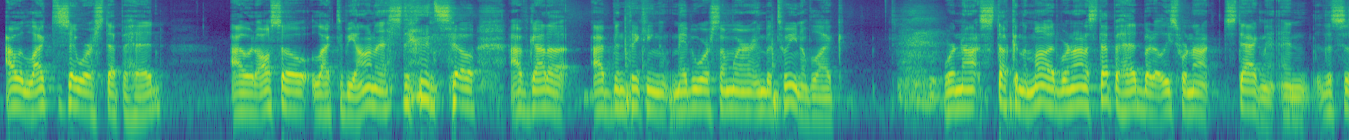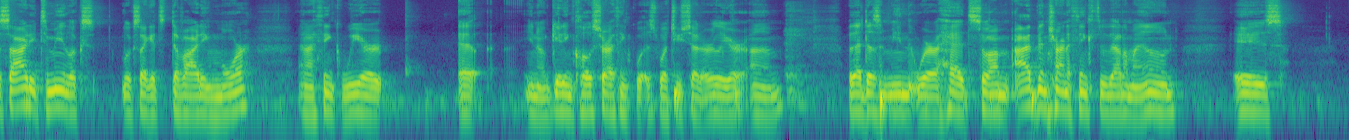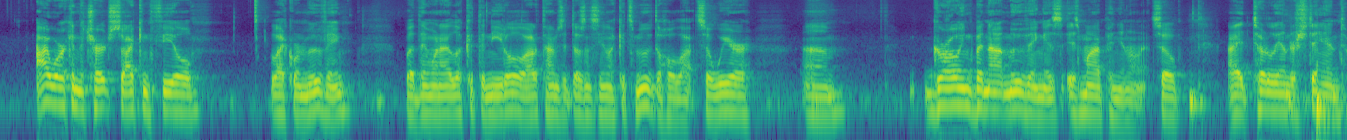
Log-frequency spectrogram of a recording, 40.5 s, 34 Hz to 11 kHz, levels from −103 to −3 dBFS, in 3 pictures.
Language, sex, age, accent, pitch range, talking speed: English, male, 20-39, American, 110-145 Hz, 220 wpm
